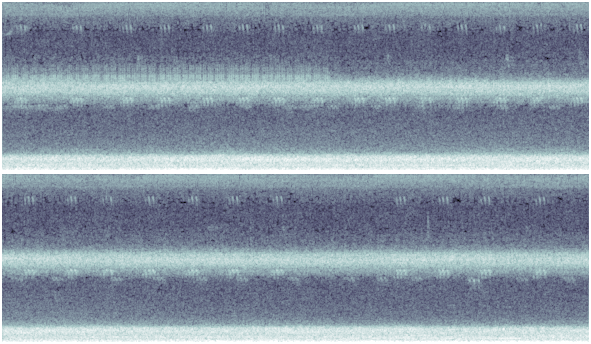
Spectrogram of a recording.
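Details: Night crickets around a deserted parking lot keep up an even, high-pitched ringing chorus with no pauses, layered above a heavy low droning hum.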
